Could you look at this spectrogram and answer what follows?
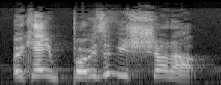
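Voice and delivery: loud, high, sharp snap; snapping. Acted. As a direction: snap at them to stop. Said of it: "you snapped".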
